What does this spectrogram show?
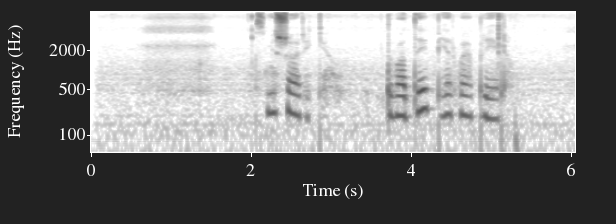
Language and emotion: Russian, neutral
